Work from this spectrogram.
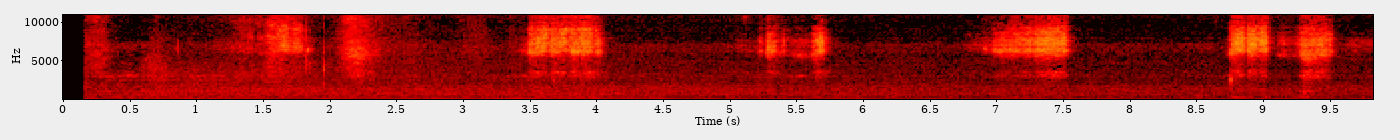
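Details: Calico cat Angttu snoring in deep sleep: soft, high whistling breath tones recur about every two seconds over a steady low hum, with no other voices.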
